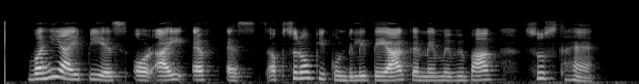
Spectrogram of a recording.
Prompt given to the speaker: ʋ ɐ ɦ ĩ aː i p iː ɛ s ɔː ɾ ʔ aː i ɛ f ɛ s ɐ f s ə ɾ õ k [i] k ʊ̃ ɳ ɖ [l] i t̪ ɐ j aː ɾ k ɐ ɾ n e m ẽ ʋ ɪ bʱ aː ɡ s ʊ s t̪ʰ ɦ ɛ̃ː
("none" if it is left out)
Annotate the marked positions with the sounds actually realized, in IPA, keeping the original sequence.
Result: i, l

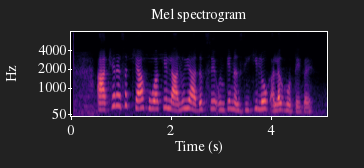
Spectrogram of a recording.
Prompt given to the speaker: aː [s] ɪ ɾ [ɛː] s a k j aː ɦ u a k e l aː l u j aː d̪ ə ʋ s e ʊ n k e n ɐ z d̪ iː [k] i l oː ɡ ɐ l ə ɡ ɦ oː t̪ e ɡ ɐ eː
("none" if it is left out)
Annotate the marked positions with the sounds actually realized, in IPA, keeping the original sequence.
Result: x, ɛː, k

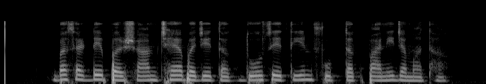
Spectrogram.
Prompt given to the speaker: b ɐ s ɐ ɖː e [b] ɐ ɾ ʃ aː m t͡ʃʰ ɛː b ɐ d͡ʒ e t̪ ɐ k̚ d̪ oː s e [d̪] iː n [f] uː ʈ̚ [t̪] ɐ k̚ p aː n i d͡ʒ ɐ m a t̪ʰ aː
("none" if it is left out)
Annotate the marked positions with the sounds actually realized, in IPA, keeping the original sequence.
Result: p, t̪, f, t̪

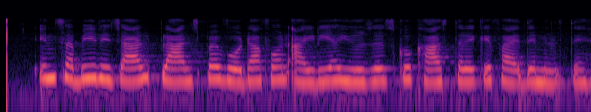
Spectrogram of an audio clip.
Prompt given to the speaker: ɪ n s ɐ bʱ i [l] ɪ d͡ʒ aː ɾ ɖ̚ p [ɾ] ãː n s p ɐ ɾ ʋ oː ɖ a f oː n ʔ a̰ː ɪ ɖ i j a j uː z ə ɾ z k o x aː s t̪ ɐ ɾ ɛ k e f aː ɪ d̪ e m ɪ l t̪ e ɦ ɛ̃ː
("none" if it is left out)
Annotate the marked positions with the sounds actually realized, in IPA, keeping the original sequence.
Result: ɾ, l

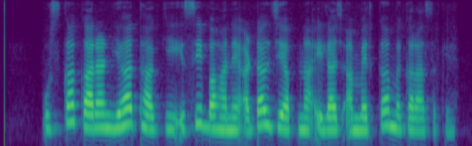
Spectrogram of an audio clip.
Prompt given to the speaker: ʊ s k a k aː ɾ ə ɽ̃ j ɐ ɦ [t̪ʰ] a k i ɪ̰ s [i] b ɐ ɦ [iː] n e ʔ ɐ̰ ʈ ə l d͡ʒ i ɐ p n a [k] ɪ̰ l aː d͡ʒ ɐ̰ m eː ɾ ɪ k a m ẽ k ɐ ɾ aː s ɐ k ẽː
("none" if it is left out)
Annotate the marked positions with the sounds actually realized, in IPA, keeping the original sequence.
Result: t̪ʰ, i, aː, ʔ

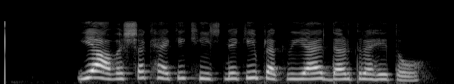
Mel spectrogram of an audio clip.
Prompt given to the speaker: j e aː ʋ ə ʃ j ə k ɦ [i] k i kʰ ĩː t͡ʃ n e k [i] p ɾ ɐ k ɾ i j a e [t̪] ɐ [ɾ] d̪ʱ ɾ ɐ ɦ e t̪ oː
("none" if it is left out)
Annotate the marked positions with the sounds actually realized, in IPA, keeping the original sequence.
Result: ɛ, i, d̪, ɾ

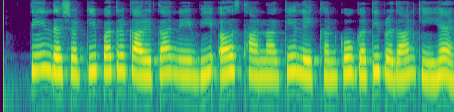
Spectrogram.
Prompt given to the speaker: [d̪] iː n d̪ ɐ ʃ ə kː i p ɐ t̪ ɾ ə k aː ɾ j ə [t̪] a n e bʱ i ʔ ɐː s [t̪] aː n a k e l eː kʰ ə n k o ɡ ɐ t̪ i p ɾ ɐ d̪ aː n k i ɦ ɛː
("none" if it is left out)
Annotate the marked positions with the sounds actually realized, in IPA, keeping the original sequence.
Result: t̪, t̪, t̪ʰ

